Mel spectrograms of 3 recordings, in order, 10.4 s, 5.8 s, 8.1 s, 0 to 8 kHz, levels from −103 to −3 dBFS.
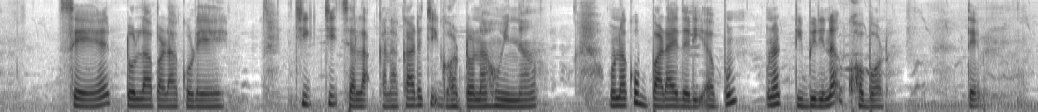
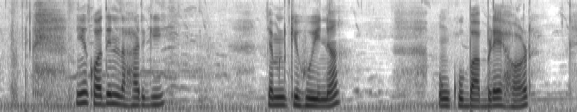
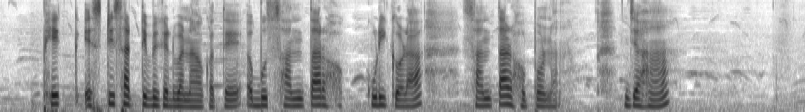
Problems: background sounds at intervals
